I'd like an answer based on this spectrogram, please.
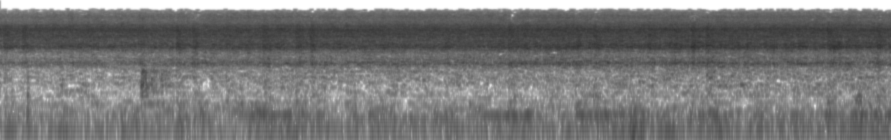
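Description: Steady high-pitched hiss of outdoor background sound, unchanging throughout, with a faint low hum beneath it.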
